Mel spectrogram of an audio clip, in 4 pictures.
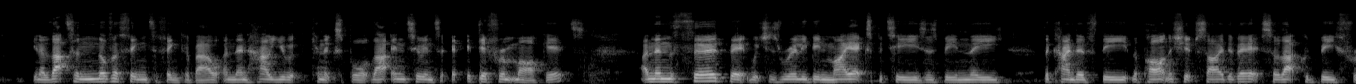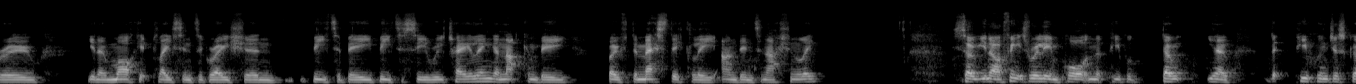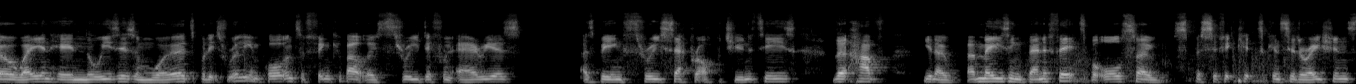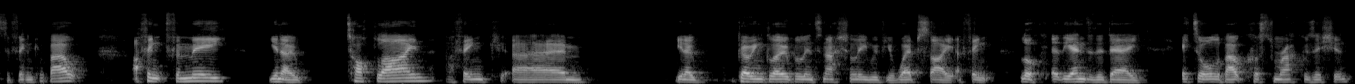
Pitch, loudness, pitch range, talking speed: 115 Hz, -29 LUFS, 110-125 Hz, 165 wpm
